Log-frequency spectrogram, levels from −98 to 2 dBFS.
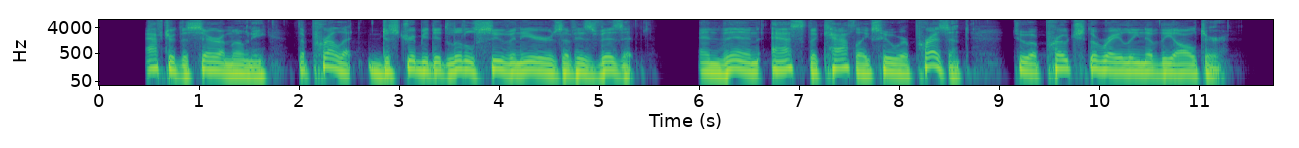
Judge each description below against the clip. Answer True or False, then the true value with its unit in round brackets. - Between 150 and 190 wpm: False (135 wpm)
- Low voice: True (110 Hz)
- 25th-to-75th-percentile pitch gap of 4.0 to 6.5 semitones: True (4.3 semitones)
